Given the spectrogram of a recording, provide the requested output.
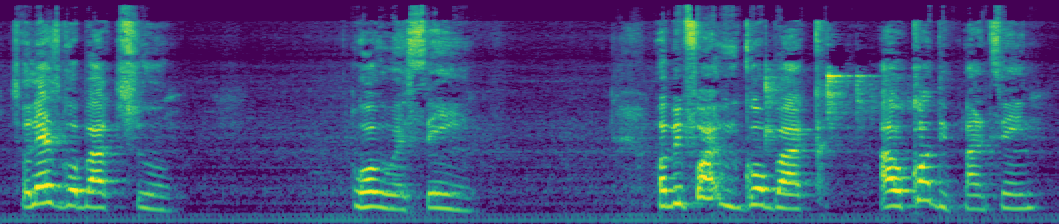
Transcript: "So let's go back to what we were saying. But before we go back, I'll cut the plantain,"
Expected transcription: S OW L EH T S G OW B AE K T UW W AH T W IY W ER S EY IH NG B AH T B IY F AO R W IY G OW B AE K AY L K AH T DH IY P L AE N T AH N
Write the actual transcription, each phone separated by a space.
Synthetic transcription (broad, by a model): S OW L EH T S G OW B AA K T UW W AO T W IY W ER S EY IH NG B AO T B IY F AO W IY G OW B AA K AY W K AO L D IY P L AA N T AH N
